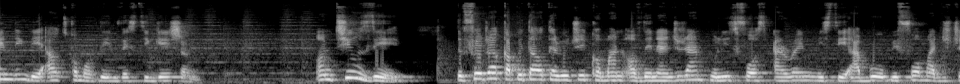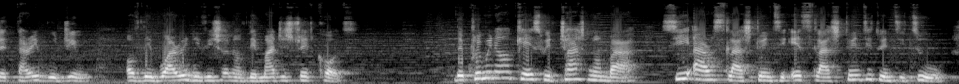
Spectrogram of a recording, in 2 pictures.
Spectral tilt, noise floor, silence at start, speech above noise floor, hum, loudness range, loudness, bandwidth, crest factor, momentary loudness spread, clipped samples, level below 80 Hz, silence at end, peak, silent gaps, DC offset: -5 dB/octave; -42 dBFS; 0 s; 31 dB; none; 3 LU; -12 LUFS; 19.5 kHz; 12 dB; 8 LU; 0.2%; -44 dBFS; 0 s; 0 dBFS; none; under 0.1%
